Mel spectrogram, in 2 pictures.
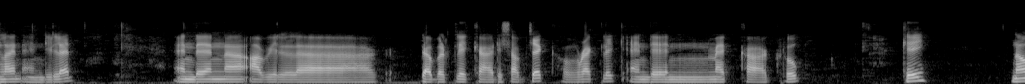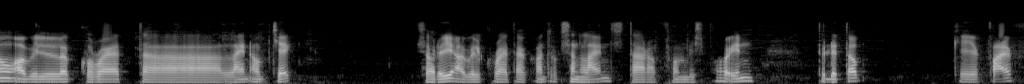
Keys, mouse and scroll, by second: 0.2 Delete, 0.7 scroll down 1, 0.9-3.1 scroll up 1, 4.2 click, 5.6 right click, 7.9 click, 8.5-8.9 scroll down 1, 8.9 middle click, 11.4-12.0 scroll down 1, 12.0-13.1 scroll up 1, 13.6 click, 17.8 click.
